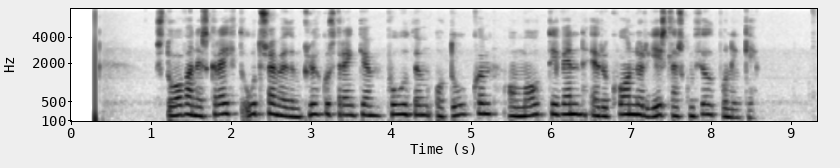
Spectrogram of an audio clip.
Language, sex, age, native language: Icelandic, female, 40-49, Icelandic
